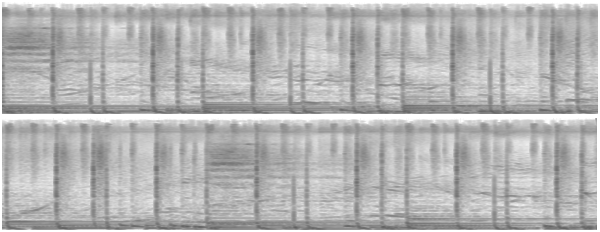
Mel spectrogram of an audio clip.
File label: soul mix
